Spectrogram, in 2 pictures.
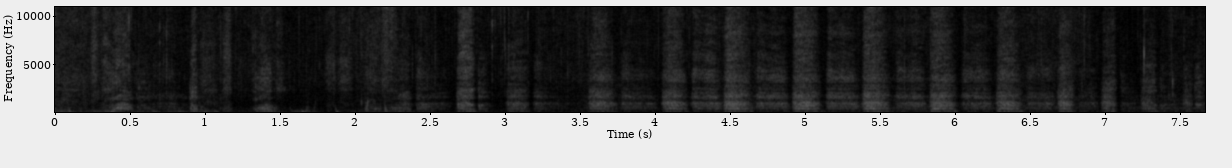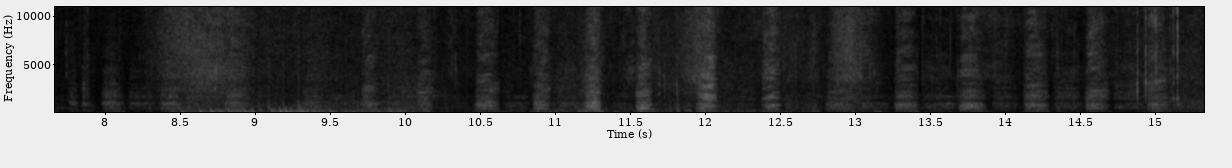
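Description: A Saint Bernard panting close by, a quick, even rhythm of breaths. A brief rush of noise breaks in about eight and a half seconds in.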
